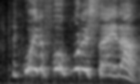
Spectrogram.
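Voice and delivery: incredulous. Real, not acted. Comic baffled by what he told the girls, incredulous. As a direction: squeak it out, baffled at yourself. Baffled at his own remark.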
